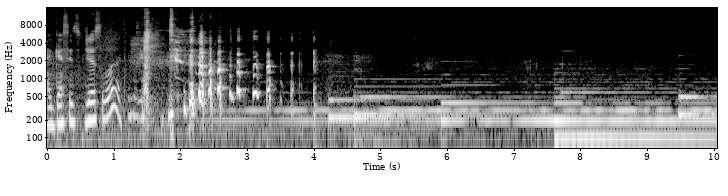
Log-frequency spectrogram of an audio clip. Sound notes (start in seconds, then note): 1.4 chuckles; 4.4 instrumental music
